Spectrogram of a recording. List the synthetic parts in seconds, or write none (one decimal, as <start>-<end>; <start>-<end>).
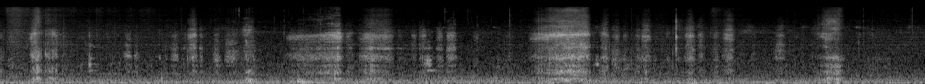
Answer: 0.0-2.3; 3.4-4.2; 5.0-9.3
